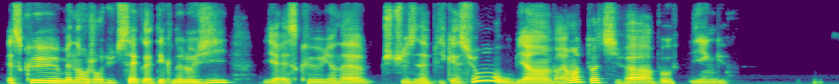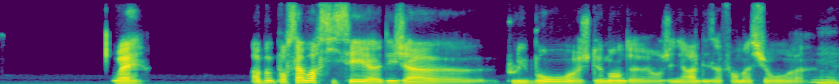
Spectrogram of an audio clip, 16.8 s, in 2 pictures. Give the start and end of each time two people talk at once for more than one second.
none

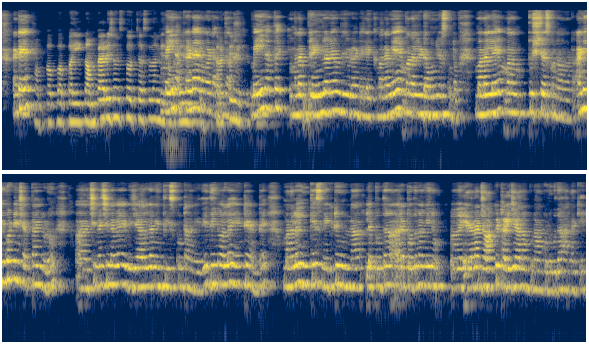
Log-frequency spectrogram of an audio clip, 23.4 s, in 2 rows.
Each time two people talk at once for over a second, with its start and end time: 3.3-4.6

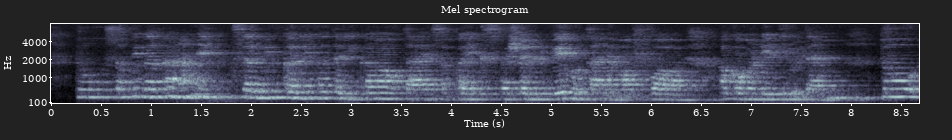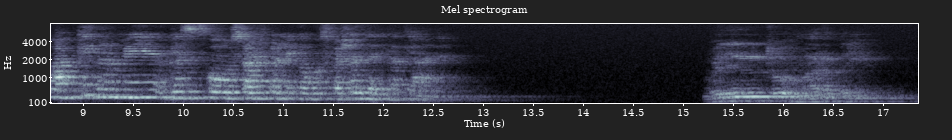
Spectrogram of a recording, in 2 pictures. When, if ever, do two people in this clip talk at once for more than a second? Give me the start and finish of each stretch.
none

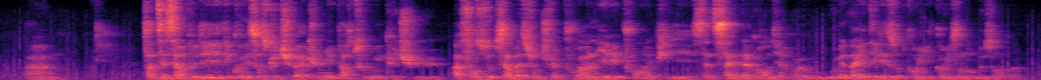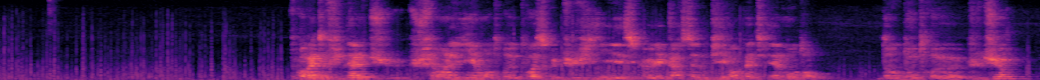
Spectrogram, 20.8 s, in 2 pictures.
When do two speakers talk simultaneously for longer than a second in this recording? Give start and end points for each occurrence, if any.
none

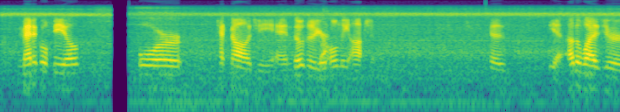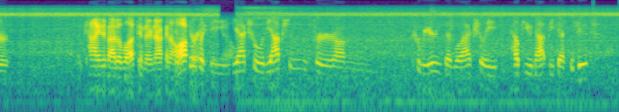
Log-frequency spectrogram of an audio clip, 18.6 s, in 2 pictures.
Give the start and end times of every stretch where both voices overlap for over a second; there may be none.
11.8-13.0

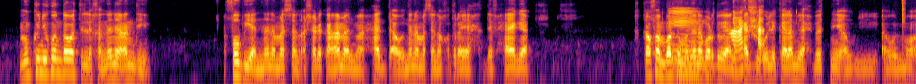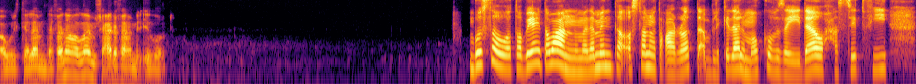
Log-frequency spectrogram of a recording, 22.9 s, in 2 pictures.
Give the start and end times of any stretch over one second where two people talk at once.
none

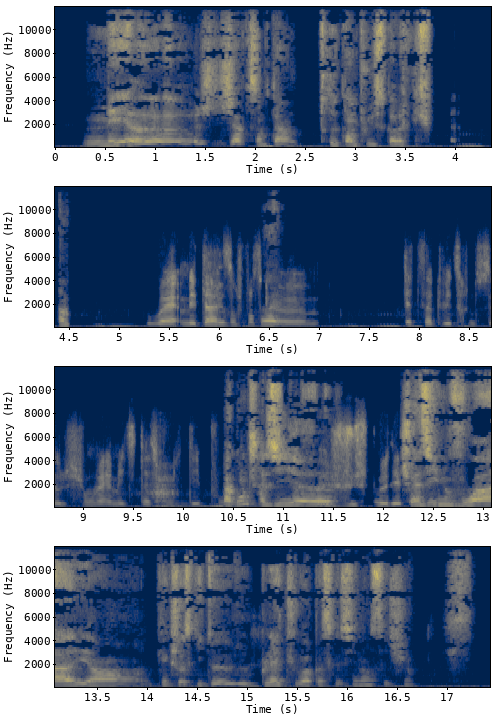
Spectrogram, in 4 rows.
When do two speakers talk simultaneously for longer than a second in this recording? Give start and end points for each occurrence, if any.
none

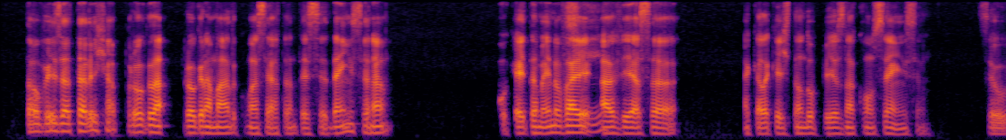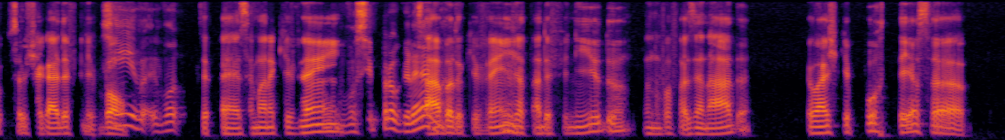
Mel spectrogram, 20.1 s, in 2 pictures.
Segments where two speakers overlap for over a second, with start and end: none

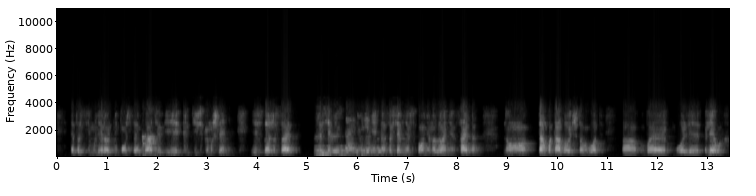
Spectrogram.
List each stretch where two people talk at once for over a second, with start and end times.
5.2-6.6

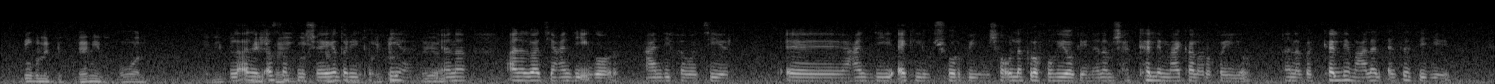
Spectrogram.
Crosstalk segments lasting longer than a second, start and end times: 2.3-4.5

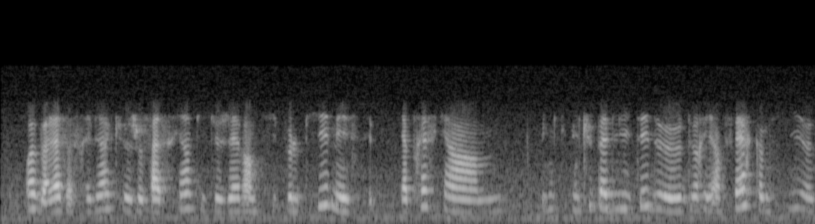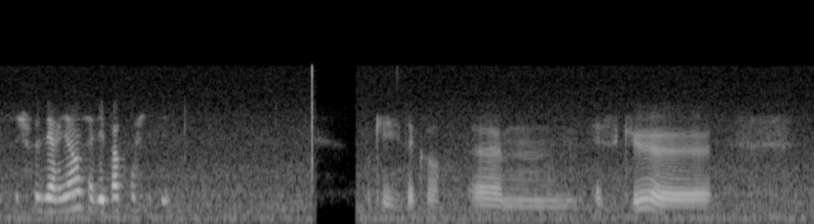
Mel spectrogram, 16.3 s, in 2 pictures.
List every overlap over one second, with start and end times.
none

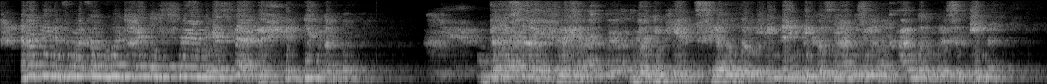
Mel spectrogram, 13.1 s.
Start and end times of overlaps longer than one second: 6.0-7.3

